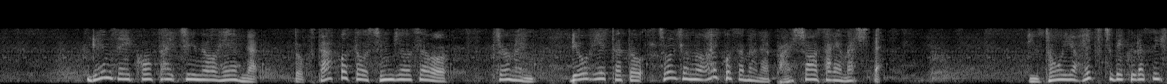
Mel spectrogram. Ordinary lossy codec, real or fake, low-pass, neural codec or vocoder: none; fake; 5.4 kHz; codec, 16 kHz, 1.1 kbps, Voila-Tokenizer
